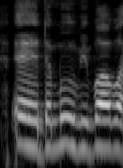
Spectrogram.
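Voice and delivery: put-on Jamaican accent. Retelling how a man answered a question on camera, in a Jamaican accent. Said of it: "started talking in a Jamaican accent".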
